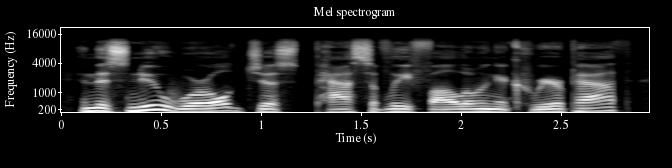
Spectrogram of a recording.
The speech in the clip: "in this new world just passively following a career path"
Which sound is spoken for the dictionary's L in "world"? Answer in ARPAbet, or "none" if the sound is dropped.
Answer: L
